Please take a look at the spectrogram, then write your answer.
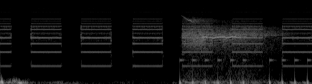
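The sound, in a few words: alarm clock ringing in video game Butterfly Soup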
